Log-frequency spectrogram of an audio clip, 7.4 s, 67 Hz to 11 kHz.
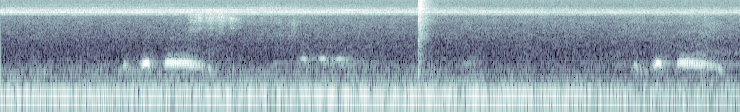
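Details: Spotted dove in Vietnam, recorded 24 July 2019 while fighting over food: two short, low cooing phrases, each a soft rising note and a longer falling coo, several seconds apart, over a steady high whine and low rumble.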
